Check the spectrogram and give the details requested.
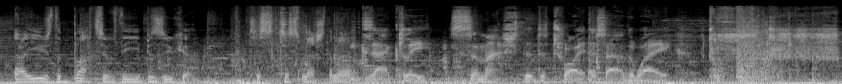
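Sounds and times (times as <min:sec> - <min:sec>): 
speech: 0:00.1 - 0:08.3
loud dense rumbling wash of noise: 0:01.8 - 0:07.2
locks clanking as they engage: 0:01.9 - 0:08.0
heavy iron doors slamming shut: 0:02.1 - 0:08.3.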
